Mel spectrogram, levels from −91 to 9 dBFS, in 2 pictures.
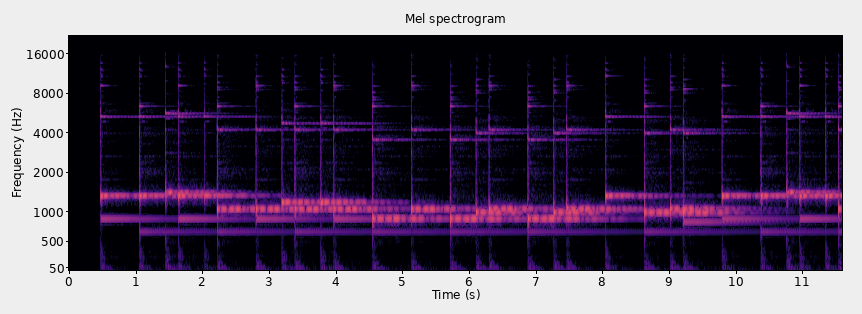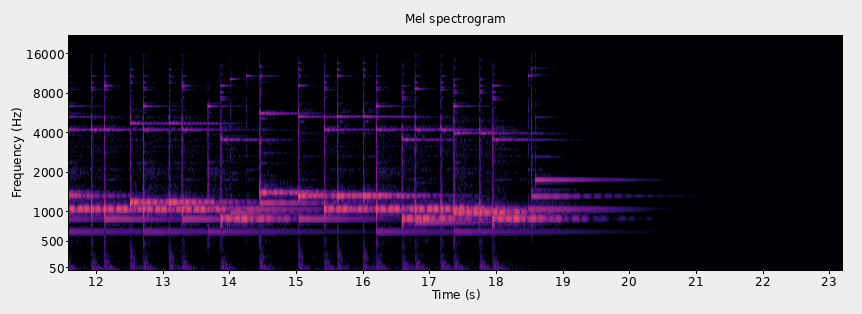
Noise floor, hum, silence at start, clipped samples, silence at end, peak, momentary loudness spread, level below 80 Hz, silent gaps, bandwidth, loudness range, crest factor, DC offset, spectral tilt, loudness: under -90 dBFS; none; 0.45 s; under 0.1%; 3.75 s; -18 dBFS; 4 LU; -74 dBFS; none; 16 kHz; 3 LU; 18 dB; under 0.1%; 2 dB/octave; -36 LUFS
